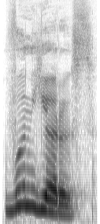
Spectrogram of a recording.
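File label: "вынйӧрыс", Komi, female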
